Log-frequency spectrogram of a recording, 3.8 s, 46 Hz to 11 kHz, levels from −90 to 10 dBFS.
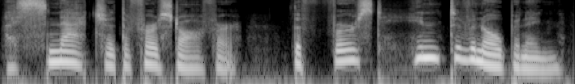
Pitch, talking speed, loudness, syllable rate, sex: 170 Hz, 190 wpm, -17 LUFS, 4.6 syllables/s, female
